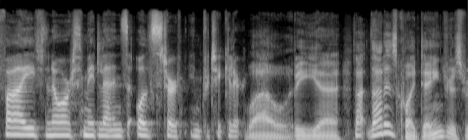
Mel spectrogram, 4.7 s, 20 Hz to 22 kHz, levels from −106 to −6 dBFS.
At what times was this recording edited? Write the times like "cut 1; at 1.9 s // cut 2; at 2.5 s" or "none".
cut 1; at 2.9 s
